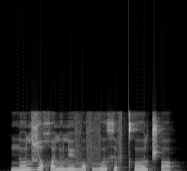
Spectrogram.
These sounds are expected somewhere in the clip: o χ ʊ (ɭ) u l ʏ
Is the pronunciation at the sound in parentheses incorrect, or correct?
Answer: incorrect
